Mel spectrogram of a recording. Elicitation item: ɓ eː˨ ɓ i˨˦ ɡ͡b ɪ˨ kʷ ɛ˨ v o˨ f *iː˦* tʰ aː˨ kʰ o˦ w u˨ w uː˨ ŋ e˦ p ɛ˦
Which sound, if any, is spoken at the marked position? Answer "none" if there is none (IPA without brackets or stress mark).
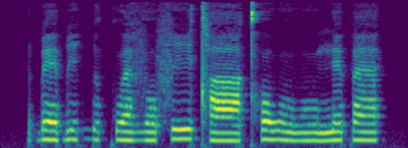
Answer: iː˦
